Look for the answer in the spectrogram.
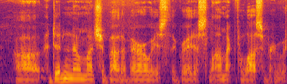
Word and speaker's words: Averroes: I'm still having trouble with the pronunciation because I keep saying Averroes, but it's Averroes. – Averroes. I just get the, and I need to leave out the N, Averroes.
